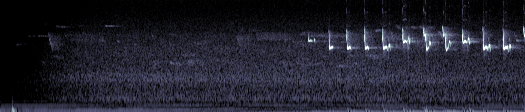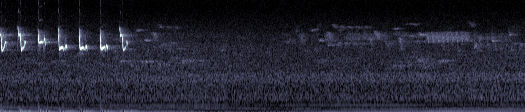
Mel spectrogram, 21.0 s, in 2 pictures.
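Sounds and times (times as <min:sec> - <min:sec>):
common chiffchaff song: 0:06.1 - 0:13.1.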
